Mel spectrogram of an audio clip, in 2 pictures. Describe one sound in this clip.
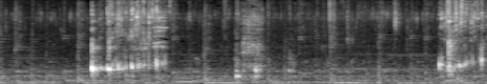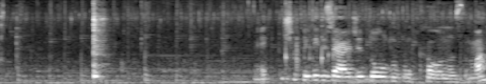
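Thick sauce pours and splashes into a jar.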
